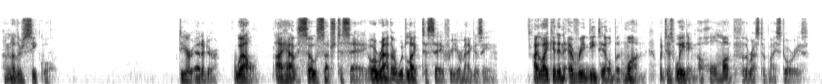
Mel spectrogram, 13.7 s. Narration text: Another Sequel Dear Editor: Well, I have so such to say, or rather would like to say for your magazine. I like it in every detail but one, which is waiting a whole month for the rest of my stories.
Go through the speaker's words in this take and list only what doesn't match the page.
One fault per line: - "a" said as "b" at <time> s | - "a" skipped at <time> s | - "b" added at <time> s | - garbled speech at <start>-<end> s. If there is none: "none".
none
